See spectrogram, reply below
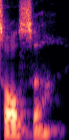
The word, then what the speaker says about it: SLSA: for software artifacts, SLSA, or pronounced SALSA, and you can find that at slsa.dev, and we'll have a link in the show notes.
